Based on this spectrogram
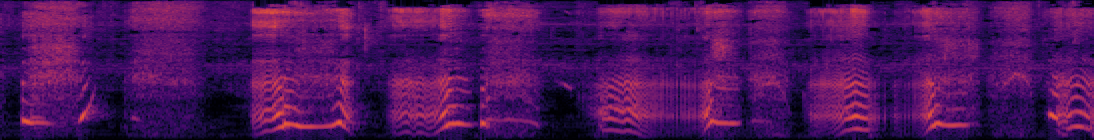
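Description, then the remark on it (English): A person whimpers and whines like a puppy, a series of about eight short, pitch-bending vocal whines with brief pauses between them, fairly clear, with no words spoken. “I feel like I'm groaning and whimpering like a puppy.”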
